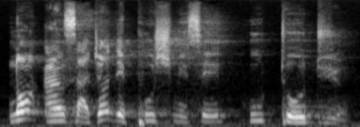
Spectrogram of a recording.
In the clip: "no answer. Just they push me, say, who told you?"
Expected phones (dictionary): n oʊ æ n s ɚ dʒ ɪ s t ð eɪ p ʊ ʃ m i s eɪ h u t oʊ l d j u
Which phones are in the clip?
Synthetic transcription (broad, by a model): n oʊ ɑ n s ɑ dʒ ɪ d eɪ p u ʃ m i s eɪ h u t oʊ d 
